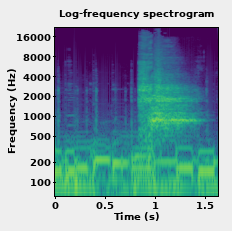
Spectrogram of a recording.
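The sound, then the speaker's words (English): A person imitates a dog, making a quick run of short, voiced barking sounds that builds into a louder, rougher bark, with no other talking. “Turn into a dog, go, and bark at him, because I think he's afraid of dogs.”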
